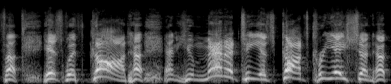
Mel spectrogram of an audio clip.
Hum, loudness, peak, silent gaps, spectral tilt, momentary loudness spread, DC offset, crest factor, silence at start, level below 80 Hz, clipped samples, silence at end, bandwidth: none; -17 LUFS; 0 dBFS; none; -3.5 dB/octave; 7 LU; under 0.1%; 16 dB; 0 s; -64 dBFS; under 0.1%; 0.05 s; 15.5 kHz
